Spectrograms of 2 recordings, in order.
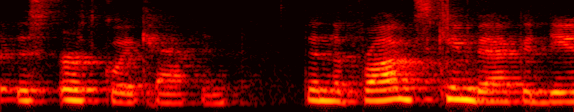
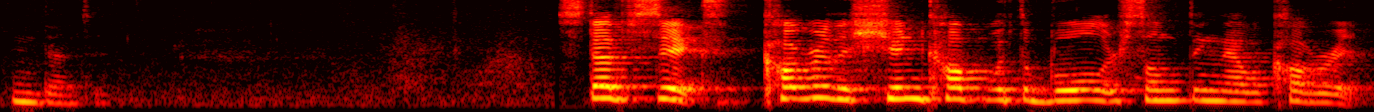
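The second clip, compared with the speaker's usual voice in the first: ad read; 7 dB louder than usual. Acted.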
